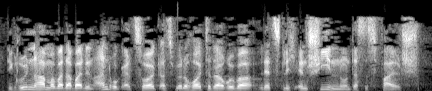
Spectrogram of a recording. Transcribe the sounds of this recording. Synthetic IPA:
d̥iːɡʁyːnənhaːbm̩aːbɐdabaɪdeːnʔa̰ɪndʁʊkɛɐt͡sɔʏk̚talsv̥ʏɐɾəɦɔʏtədaʁyːbɐlɛt͡stlɪçɛntʃiːdn̩ʊn̚d̥asɪstfalʃ

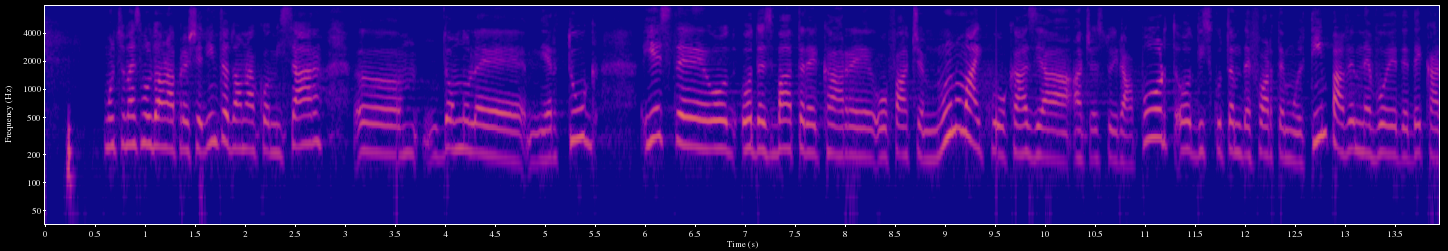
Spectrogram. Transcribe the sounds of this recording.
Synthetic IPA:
mult̪sumeskmultd̪oamnəpɾe̞ʃe̞d̪int̪əd̪oamnəko̞misar | d̪o̞mnule̞ert̪uɡje̞st̪e̞ood̪e̞zbat̪e̞ɾe̞kaɾe̞o̞fat͡ʃe̞mnunumajkuokazijaat͡ʃe̞st̪ujrapo̞rt̪o̞d̪iskut̪əmd̪e̞foart̪e̞mult̪ːimpave̞mne̞vo̞je̞d̪e̞d̪e̞ka

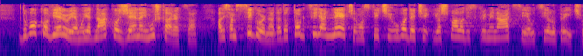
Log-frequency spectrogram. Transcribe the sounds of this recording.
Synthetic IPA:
d̪ubo̞ko̞ʋje̞ɾuje̞muje̞d̪naːkoʒe̞ːnaimuʃkaːɾat̪sa | alisamsiɡuɾnad̪ad̪o̞t̪o̞ːɡt̪siːʎane̞ːt͡ɕe̞mo̞st̪it͡ɕiuʋo̞d̪e̞t͡ɕijo̞ʃmaːlˠo̞d̪iskɾiminaːt̪sije̞ut̪sjeːlupɾiːt͡ʃu

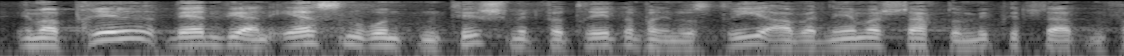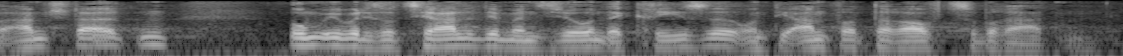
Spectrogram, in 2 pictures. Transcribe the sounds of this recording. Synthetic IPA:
ʔɪmapʁ̥ɪlveːɐdn̩viːɐaɪnənʔeːɐstn̩ʁʊndn̩tʰɪʃmɪtfɛɐtʁ̥eːtɐnfɔnɪndʊstʁ̥iːʔaɐbaɪtneːmɐʃaftʊntmɪt̚ɡ̥liːtʃtaːtn̩fɛɐʔanʃtaltn̩ | ʔʊmyːbɐɾiːzot͡sjaːlədimɛnzjoːndeːɐkʁ̥iːzəʊnt̚d̥iːʔantv̥ɔɐt̚d̥aʁaʊft͡subəʁa̰ːtn̩

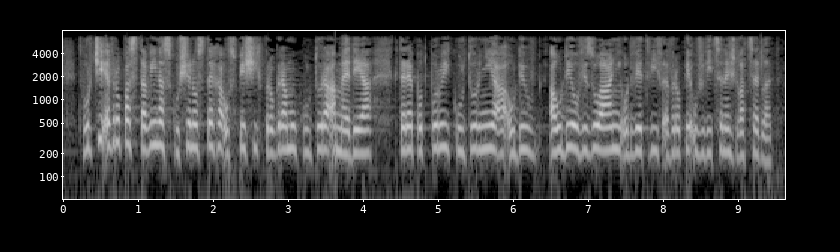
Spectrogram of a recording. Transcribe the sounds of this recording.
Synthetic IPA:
t̪vuɾt͡ʃiːʔɛvɾo̞past̪aviːnaskuʃɛno̞st̪ɛxaʔuːspjɛʃiːxpɾo̞ɡɾamuːkult̪uɾaʔamɛːdɪjakt̪ɛɾɛːpo̞t̪̚po̞ɾujiːkult̪uɾɲiːaʔawdɪo̞vɪzuaːlɲiːʔo̞dvjɛt̪viːfʔɛvɾo̞pjɛʔuʃviːt͡sɛnɛʒdvat͡sɛt̪lɛt̪

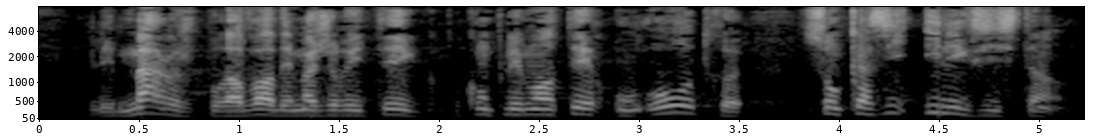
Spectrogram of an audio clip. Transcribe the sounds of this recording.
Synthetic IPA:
lemaʁʒpuʁavwaʁd̪emaʒɔʁit̪ekɔ̃plemɑ̃t̪ɛʁuʔot̪χə | sɔ̃kaziinɛɡzist̪ɑ̰̃t̪

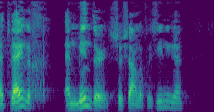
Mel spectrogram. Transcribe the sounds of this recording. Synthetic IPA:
ɛtʋɛjnəχ | ɛnmɪndəɹsowʃaːləvɔːɹzinɪŋə

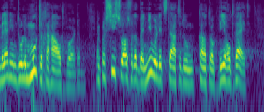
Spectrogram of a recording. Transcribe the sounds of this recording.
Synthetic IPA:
milɛniəmdulənmutəχəɦaːlˠtʋɔɹdən | ɛnprəsisowɑlˠsʋədɑd̚bɛjniʋəlɪtstaːtəndunkɑnɦətowkʋɪːrəlˠtʋɛjt

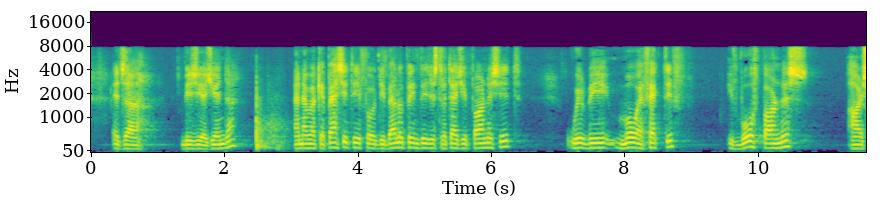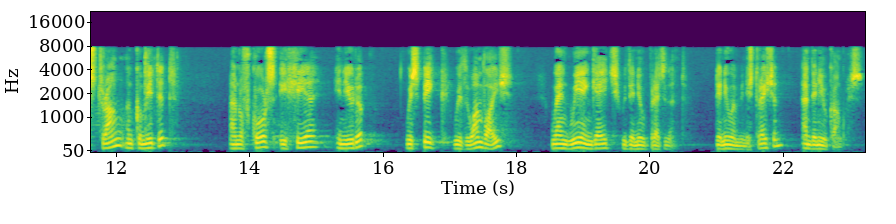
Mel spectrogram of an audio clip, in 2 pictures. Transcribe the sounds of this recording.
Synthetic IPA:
ɪtsa | biziad͡ʒɛ̃nd̪a | ɨ̃nawəɾkapasit̪ifɔɾd̪ivɛlopĩŋðisɨst̪ɾat̪ɛd͡ʒik̚paɾnəʃɪt | wilˠbimɔɹefɛk̚t̪iv | ɪfboθpaɾtnə˞z | aɹst̪ɾɔ̃ŋə̃nkɔmɪt̪ɪd̪ | ə̃nɔfkʰɔɹsɪhiɹɪ̃njuɾop̚ | wispikwɪðwãnvɔjs | wɛ̃nwiɛ̃ŋɡeɪd͡ʒwɪðənjupɾɛziðə̰̃nt̪ | dðɨnjuad̪mĩnist̪ɾeʃõn | ɨ̃nd̪ɨnjukʰɔ̰̃ŋɡɾɛs

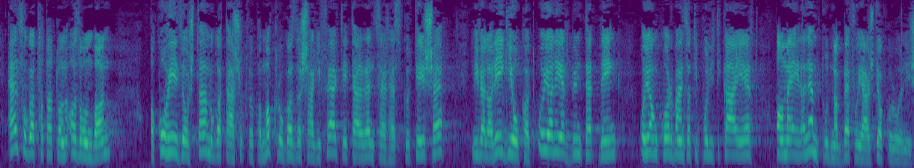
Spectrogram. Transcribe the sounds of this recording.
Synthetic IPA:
ɛlfo̞ɡɒt̪hɒt̪ɒt̪lɒnɒzombɒn | ɒko̞ɦeːzioʃt̪aːmo̞ɡɒt̪aːʃo̞knɒkɒmɒkro̞ɡɒzd̪ɒʃaːɡifɛlt̪eːt̪ɛlrɛnt̪sɛrɦɛzkøt̪eːʃɛ | mivɛlɒɾeːɡijoːkɒt̪o̞jɒneːrd̪̚bynt̪ɛt̪neːŋk | o̞jɒŋko̞rmaːɲzɒt̪ipo̞lit̪i̥kaːjeːrt̪ | ɒmɛjrɛnɛmt̪ud̪nɒɡ̚bɛfo̞jaːʒdɟɒko̞ɾolni

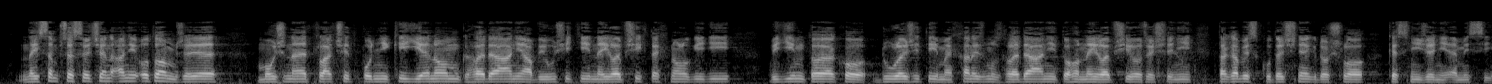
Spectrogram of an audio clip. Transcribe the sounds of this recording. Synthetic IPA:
nɛjsɛmpr̥ɛsvʲjɛt͡ʃɛnʔaɲɪʔo̞t̪o̞mʒɛjɛ | mo̞ʒnɛːt̪lat͡ʃɪt̪po̞dɲɪkɪjɛno̞mɡɦlɛdaːɲiːavɪuʒɪciːnɛjlɛpʃiːxt̪ɛxno̞lo̞ɡɪjiː | vɪɟiːmt̪ojako̞duːlɛʒɪt̪iːmɛxanɪzmuzɦlɛdaːɲiːt̪o̞ɦo̞nɛjlɛpʃiːɦo̞r̝ɛʃɛɲiːt̪akabɪskut̪ɛt͡ʃɲɛɡdo̞ʃlo̞ | kɛsɲiːʒɛɲiːɛmɪsiː

